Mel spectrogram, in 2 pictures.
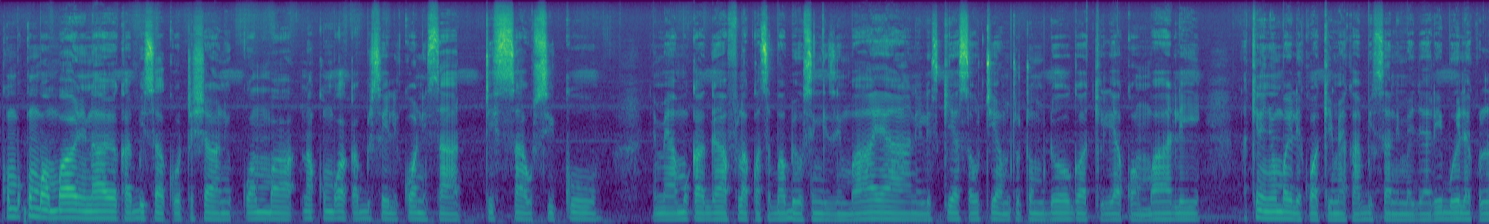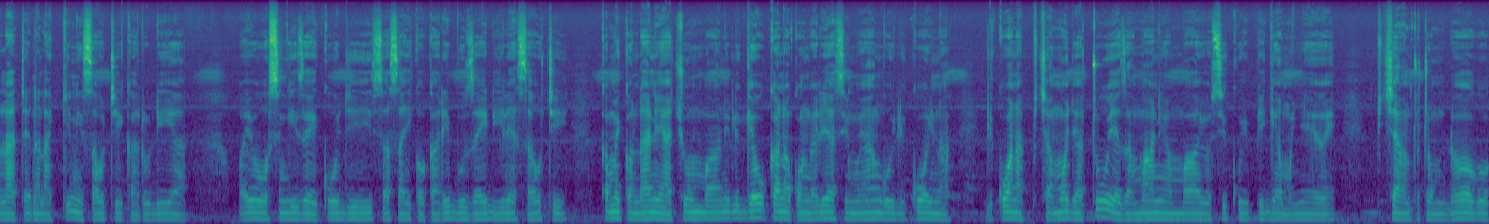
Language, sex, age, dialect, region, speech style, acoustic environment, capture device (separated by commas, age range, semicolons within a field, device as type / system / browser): Swahili, male, 18-24, Kenya - Nairobi Sheng-influenced, Kenya, focused, silence, desktop / Windows / Chrome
